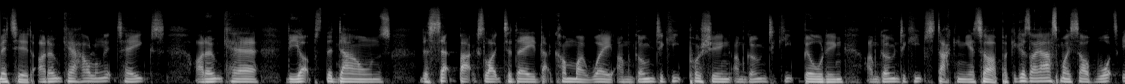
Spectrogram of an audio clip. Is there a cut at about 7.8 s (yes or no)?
no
